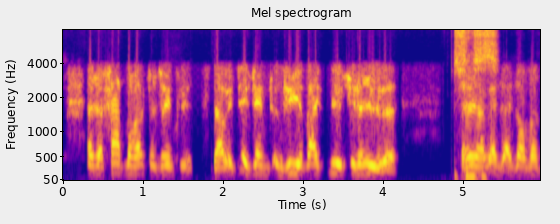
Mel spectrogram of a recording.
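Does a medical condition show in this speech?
Yes: tongue cancer; smoked from age 14; former smoker, stopped smoking because of the cancer.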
